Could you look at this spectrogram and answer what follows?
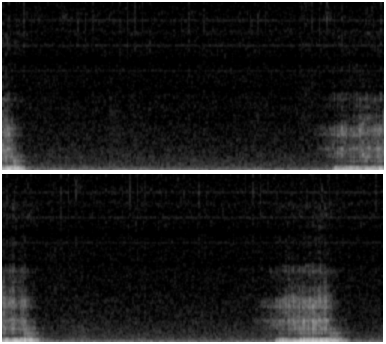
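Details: Snoring.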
